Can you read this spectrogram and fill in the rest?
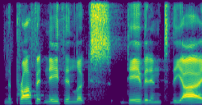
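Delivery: ordinary talk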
